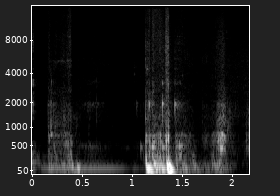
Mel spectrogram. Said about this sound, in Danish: Hov, se, der kom jeg til at faktisk banke bunden af glasset ned i, Nå, jeg troede, i mikrofonen jeg, troede, her.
